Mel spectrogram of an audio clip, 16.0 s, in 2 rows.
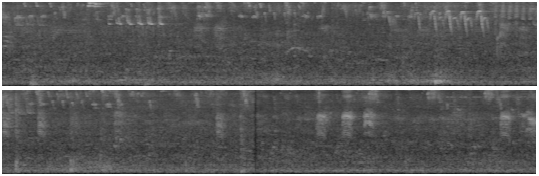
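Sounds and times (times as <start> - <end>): small birds chirping: 0.0 - 11.8.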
